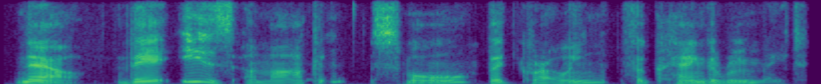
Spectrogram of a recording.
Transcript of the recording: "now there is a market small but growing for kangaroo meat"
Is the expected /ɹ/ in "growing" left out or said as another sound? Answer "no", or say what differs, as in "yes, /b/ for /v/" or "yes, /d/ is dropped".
no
